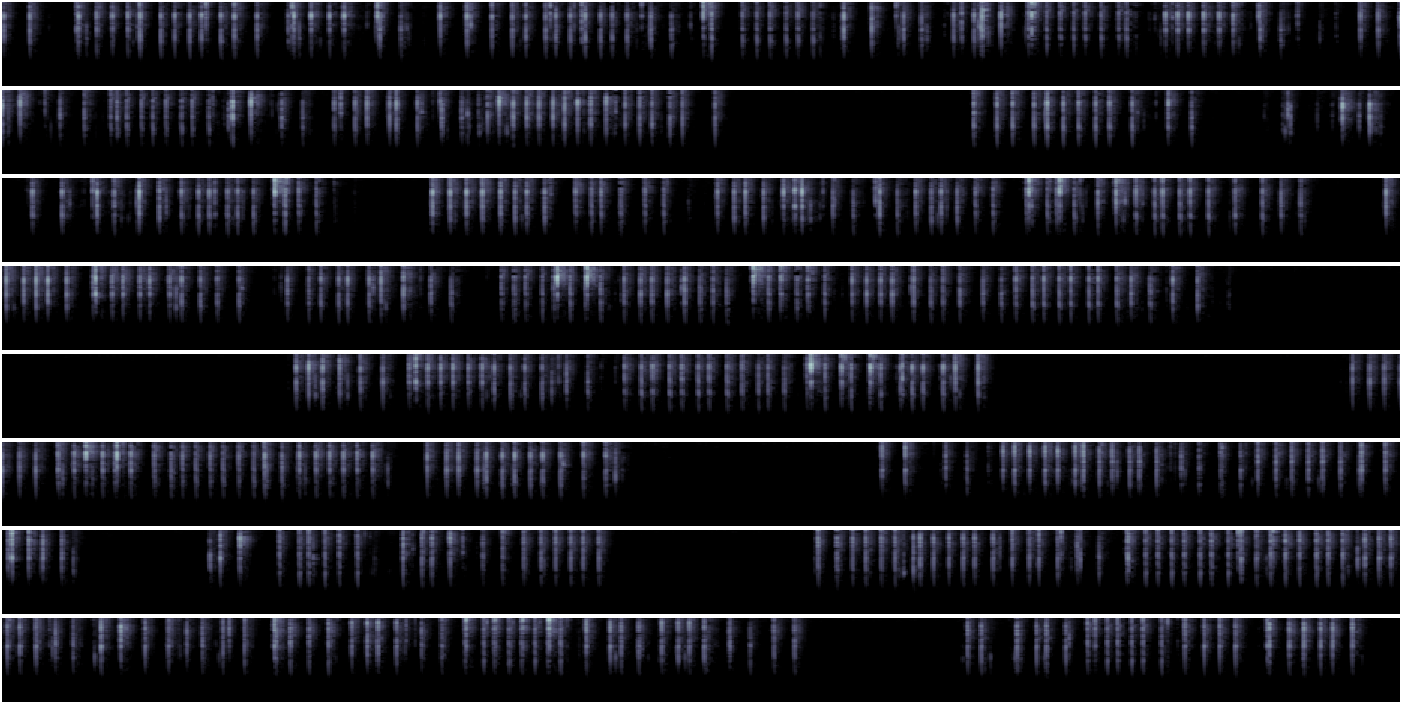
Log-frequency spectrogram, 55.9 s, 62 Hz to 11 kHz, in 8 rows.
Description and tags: sound of my phone keyboard during writing an SMS. I wrote it in normal, not T9 mode. The speed maybe amazing but really, this is my normal speed of writing.
texting, writing, phone, mobile-phone, sms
